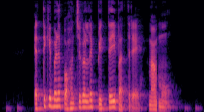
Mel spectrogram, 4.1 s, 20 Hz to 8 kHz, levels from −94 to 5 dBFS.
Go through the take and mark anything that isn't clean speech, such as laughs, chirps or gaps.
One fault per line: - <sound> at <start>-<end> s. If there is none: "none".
- dropout at 3.1-3.2 s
